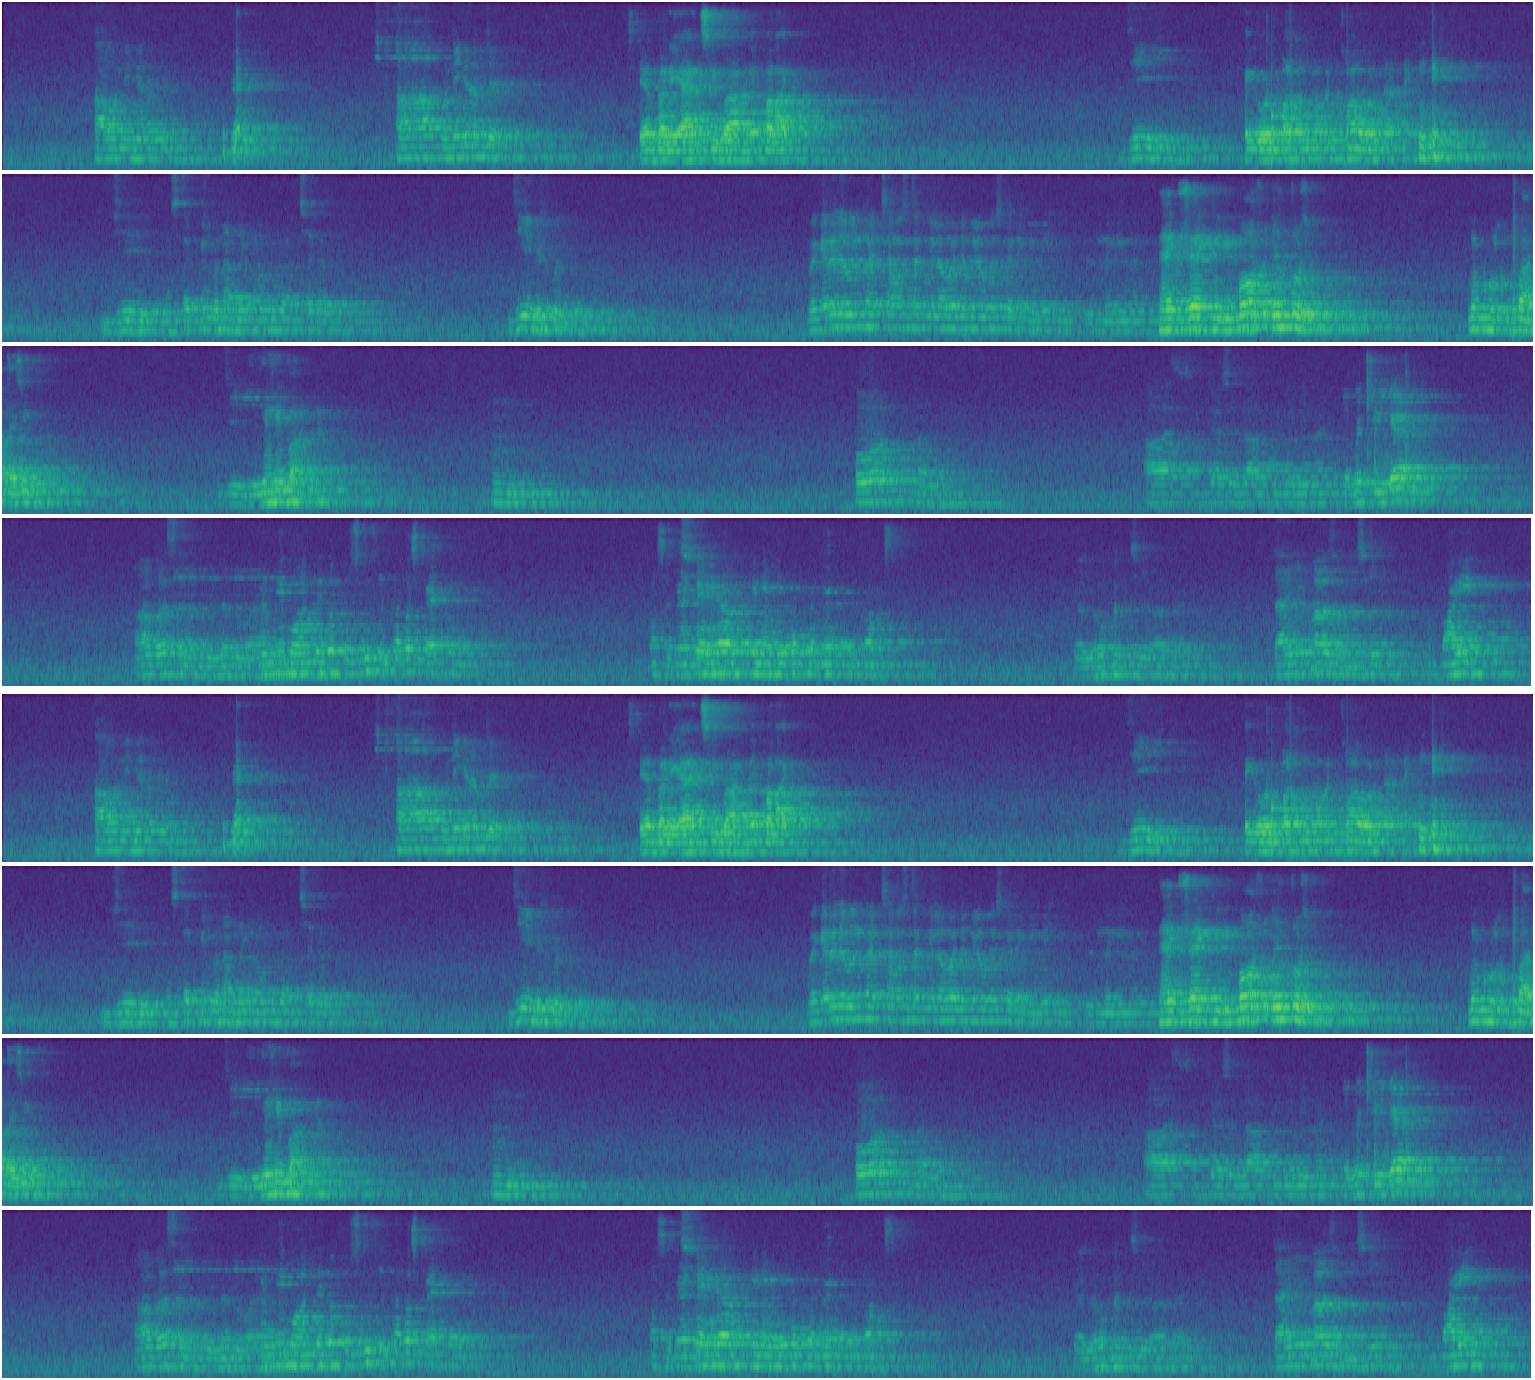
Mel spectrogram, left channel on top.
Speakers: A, in the centre; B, on the left (about 70°).
A: ہنی گ <unintelligible> سب <inaudible>
B: <inaudible>
A: ہاں ہاں انہیں کے سبجیکٹ
B: یہ بڑھیا اچھی بات ہے بڑائی
A: جی
B: اور پڑا کا بچہ ہوتا <unintelligible>
A: جی مستقبل بنا دیں گے ان کا اچھا کر کے جی بالکل میں کہہ رہا ہ جب ان کا اچھا مستقبل ہوگا جبھی وہ کچ کریں گے بھی زندگی میں
B: اگزیکٹلی بہت بالکل بالکل س ب <unintelligible> جی
A: جی
B: یہی بات ہے
A: ہوں اور سنائیے آج کیا چل رہا آپ کی گلی میں
B: چا ٹھیک ہے
A: ہاں بس الحمد للہ دعا ہے
B: پھر
A: آپ
B: نہیں
A: کی
B: بال لیتا کچ <inaudible> سر جندہ بس بیٹھا ہو بس
A: اچھا
B: بیٹھے ہیں آپ کی لائبریری میں جہ کتاس
A: چلو اچھی بات ہے ٹائم ہی پاس ہونے سے جی
B: ا بھائی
